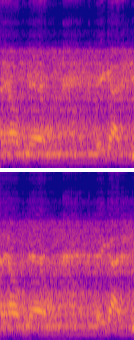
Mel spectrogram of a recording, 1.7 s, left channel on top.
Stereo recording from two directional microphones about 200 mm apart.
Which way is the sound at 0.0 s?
25° right (ahead or behind).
